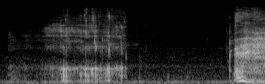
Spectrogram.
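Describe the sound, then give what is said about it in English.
A man's single rough, gurgling burp after taking a huge gulp of Orangina, lasting under a second and moderately loud, followed by a brief quiet pause before a sudden louder burst of noise cuts in at the end. “He burps and tucks into the ginger snaps.”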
